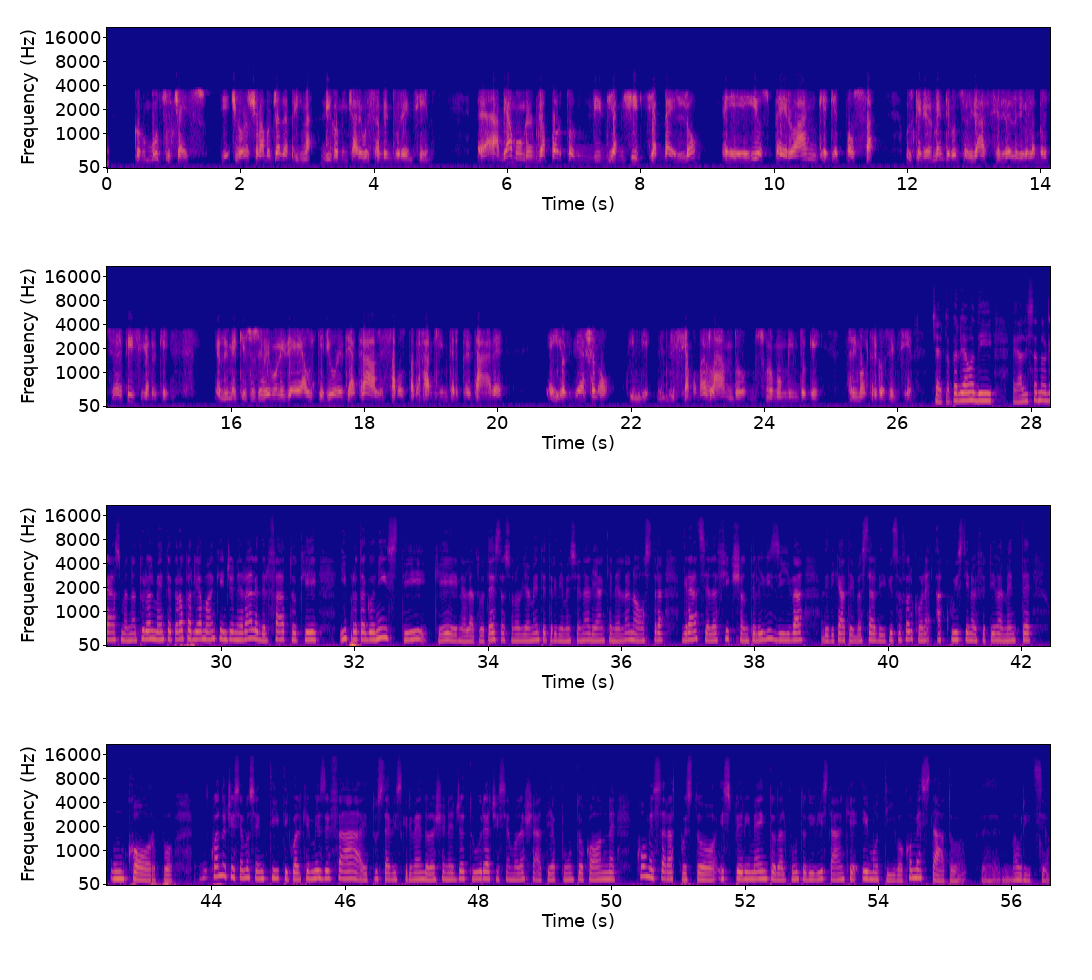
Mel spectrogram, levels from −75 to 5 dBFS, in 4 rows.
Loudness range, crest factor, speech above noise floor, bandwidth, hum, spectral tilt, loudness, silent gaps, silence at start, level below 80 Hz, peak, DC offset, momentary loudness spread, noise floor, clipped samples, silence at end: 4 LU; 22 dB; 28 dB; 16.5 kHz; none; -5 dB/octave; -34 LUFS; none; 0.4 s; -52 dBFS; -12 dBFS; under 0.1%; 9 LU; -61 dBFS; under 0.1%; 0 s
